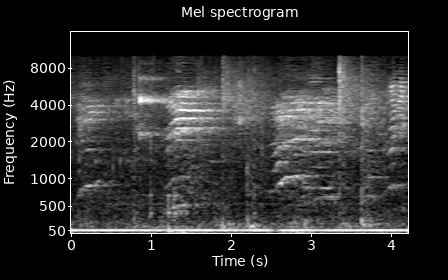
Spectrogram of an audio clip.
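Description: Echoing gym during a volleyball rally: distant voices of players and spectators calling out, with faint thuds of the ball being played, over a steady low hum.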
